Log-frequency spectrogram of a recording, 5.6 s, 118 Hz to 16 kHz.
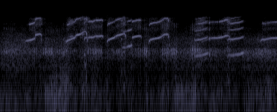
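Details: Rapid run of piercing, rising squeals from a bald eagle eaglet at a Southwest Florida nest, 20 April 2017, excited over its second fish of the day; notes come in quick bursts, several per second, with brief gaps and background hiss.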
